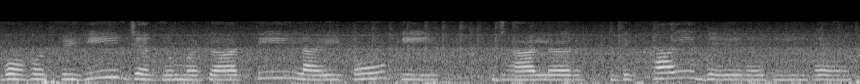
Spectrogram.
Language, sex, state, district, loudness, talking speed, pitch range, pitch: Hindi, female, Madhya Pradesh, Dhar, -17 LUFS, 70 wpm, 215-255 Hz, 220 Hz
